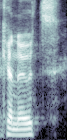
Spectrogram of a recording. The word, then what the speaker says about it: Knut: i believe right king knuts they english speakers tend to pronounce my name knut which which is fine fine with me okay i'm a so welcome to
